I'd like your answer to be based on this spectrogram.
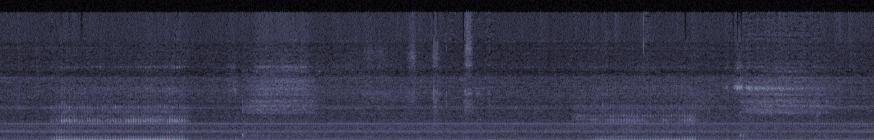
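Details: Five-month-old American Bully puppy snoring in sleep: low, rattling snores about every five seconds over steady room hum.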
